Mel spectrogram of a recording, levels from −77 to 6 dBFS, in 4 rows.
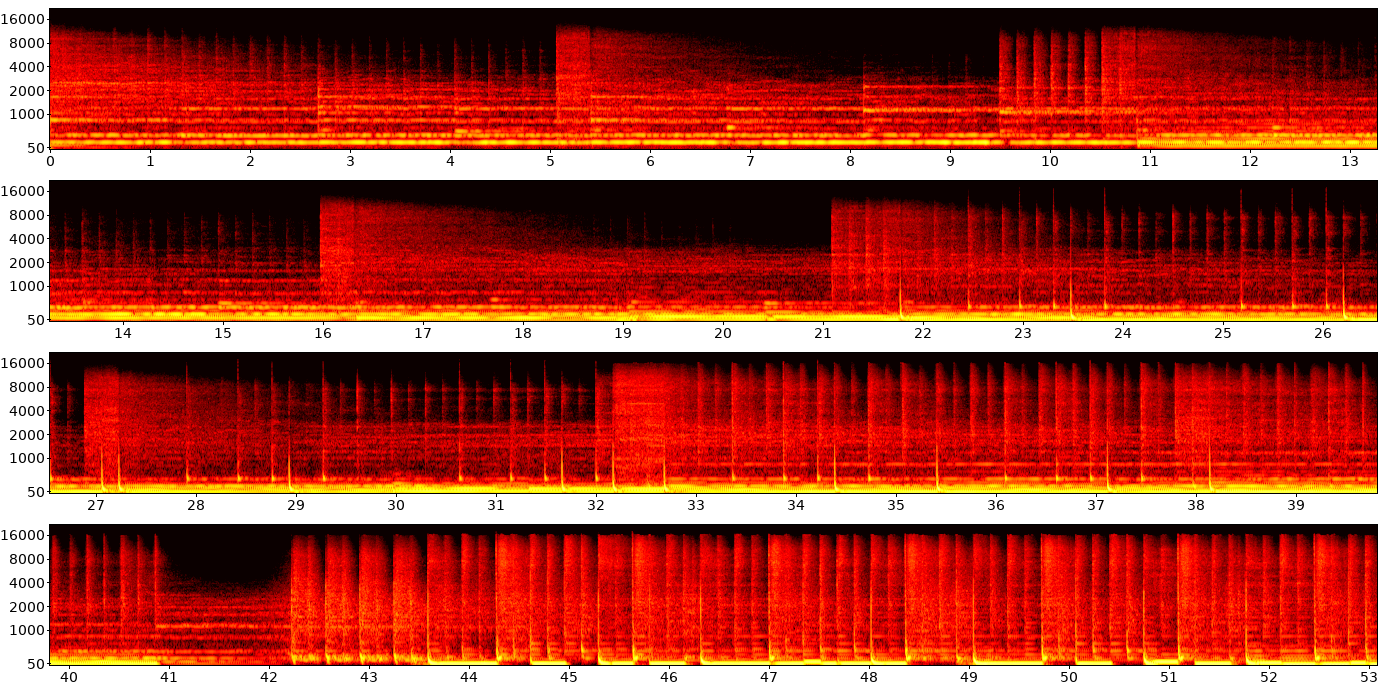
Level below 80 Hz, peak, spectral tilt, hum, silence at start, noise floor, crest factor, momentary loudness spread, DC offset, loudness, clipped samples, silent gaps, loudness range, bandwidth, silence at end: -16 dBFS; -2 dBFS; -6.5 dB/octave; none; 0 s; -36 dBFS; 12 dB; 9 LU; under 0.1%; -17 LUFS; under 0.1%; none; 7 LU; 16 kHz; 0 s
